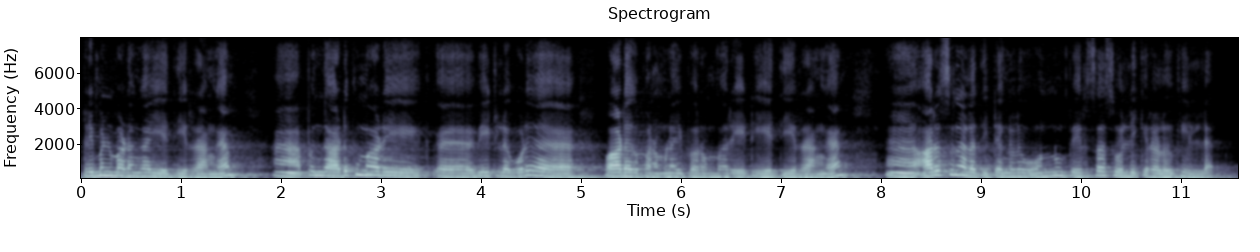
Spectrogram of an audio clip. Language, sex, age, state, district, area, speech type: Tamil, female, 30-45, Tamil Nadu, Namakkal, rural, spontaneous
